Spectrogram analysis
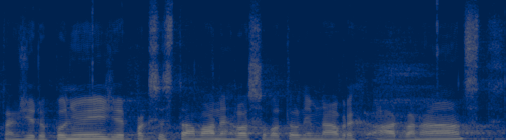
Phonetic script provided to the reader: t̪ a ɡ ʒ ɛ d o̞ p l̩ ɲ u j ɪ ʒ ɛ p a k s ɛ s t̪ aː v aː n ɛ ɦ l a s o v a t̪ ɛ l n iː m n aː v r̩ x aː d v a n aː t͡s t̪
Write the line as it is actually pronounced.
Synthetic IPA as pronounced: t̪ a ɡ ʒ ɛ d o̞ p l̩ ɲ u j ɪ ʒ ɛ p a k s ɛ s t̪ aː v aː n ɛ ɦ l a s o v a t̪ ɛ l n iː m n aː v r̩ x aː d v a n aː t͡s t̪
